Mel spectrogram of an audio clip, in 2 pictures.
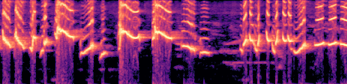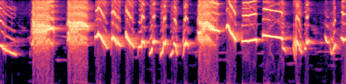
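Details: Oriental magpie-robin gacor singing, a training track to make a lazy kacer answer. Quick whistled phrases and downslurs, a sustained wavering whistle near four seconds, and scratchy broadband bursts after five seconds.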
